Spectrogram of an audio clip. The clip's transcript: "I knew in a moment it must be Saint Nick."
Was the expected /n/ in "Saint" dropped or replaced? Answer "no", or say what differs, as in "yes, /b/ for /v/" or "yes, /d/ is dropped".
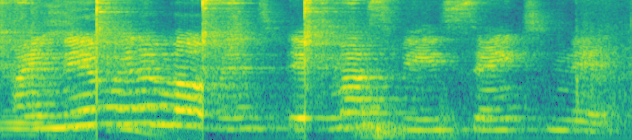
no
